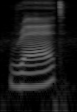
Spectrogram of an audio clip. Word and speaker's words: read: R-E-A-D here is pronounced as read. Don Quixote. So red, like the color red.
